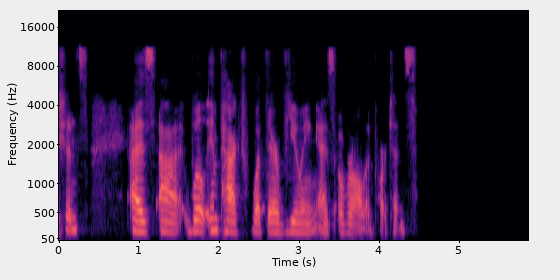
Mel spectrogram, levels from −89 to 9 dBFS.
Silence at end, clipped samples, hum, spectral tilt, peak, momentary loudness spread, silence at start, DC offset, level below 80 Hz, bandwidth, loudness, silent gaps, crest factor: 1.45 s; under 0.1%; none; -4.5 dB/octave; -6 dBFS; 14 LU; 0 s; under 0.1%; -72 dBFS; 11.5 kHz; -26 LUFS; none; 22 dB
